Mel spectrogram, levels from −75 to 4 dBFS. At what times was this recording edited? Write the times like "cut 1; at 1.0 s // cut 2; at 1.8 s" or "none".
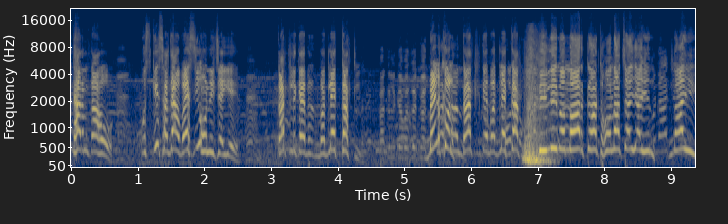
cut 1; at 6.9 s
